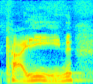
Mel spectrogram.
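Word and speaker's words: קַיִן: it is it is a form of the Hebrew word Cen which is really how probably you would pronounce it if you were Hebrew as Cen rather than Cain but it's this word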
